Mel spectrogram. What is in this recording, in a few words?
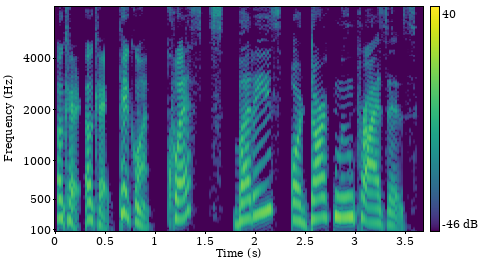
Female Human Flavor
